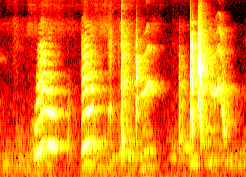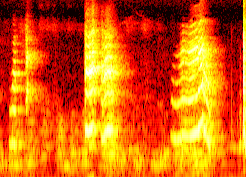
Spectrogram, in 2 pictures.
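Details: Talking pet ring-necked parakeet producing a string of separate harmonic, voice-like syllables. Some rise and some fall, with short pauses between phrases. The room is otherwise quiet.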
